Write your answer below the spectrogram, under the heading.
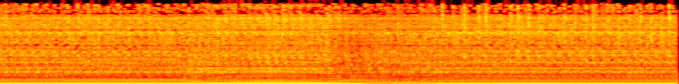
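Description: Engine idles with an uneven tapping about three or four times a second and a brief rev dip; the source is unclear.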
